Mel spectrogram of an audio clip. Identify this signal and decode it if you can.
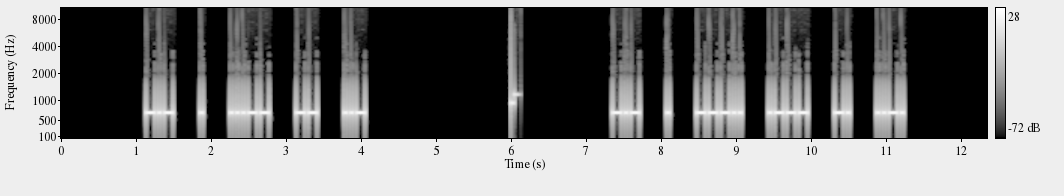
Morse code, heard as a keyed tone, about 30 wpm, spaced as for 17 wpm, 700 Hz. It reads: KE3MU KE8JNF
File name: Lesson 37g - Letter x - Call Signs 30wpm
